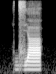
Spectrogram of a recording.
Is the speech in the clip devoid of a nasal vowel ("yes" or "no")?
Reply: yes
